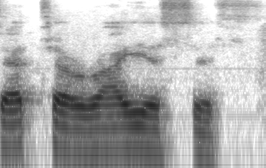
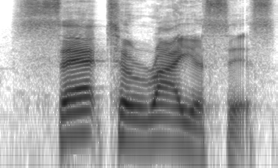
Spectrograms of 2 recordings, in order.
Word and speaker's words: satyriasis: time pronounce that word for me again it's pronounced ceterisis sateriasis that is what jacob was dealing with satirists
